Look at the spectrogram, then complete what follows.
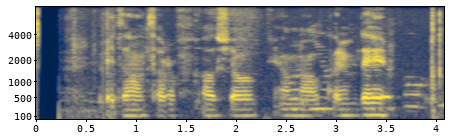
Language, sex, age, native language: Icelandic, male, 13, Icelandic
